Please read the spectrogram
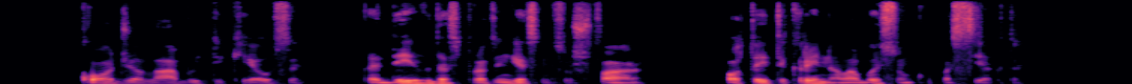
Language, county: Lithuanian, Vilnius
